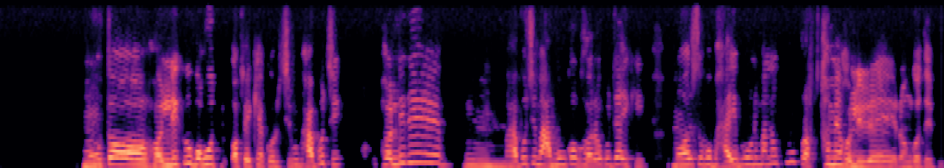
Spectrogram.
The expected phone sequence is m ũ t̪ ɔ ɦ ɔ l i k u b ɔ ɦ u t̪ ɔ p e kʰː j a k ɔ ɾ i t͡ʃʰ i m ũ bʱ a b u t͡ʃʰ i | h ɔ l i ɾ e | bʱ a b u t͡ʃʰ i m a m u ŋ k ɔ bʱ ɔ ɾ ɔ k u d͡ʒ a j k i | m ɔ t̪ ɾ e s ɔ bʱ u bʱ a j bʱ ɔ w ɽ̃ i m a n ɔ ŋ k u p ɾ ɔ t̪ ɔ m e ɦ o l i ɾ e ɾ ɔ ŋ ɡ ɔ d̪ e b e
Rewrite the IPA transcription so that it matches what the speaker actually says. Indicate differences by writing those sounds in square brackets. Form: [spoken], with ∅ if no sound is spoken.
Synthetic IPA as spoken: m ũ t̪ ɔ ɦ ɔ l i k u b ɔ ɦ u t̪ ɔ p e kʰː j a k ɔ ɾ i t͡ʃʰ i m ũ bʱ a b u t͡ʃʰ i | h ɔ l i ɾ e | bʱ a b u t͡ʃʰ i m a m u ŋ k ɔ [ɡʱ] ɔ ɾ ɔ k u d͡ʒ a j k i | m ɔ [∅] ɾ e s ɔ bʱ u bʱ a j bʱ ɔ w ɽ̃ i m a n ɔ ŋ k u p ɾ ɔ [t̪ʰ] ɔ m e ɦ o l i ɾ e ɾ ɔ ŋ ɡ ɔ d̪ e b [i]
